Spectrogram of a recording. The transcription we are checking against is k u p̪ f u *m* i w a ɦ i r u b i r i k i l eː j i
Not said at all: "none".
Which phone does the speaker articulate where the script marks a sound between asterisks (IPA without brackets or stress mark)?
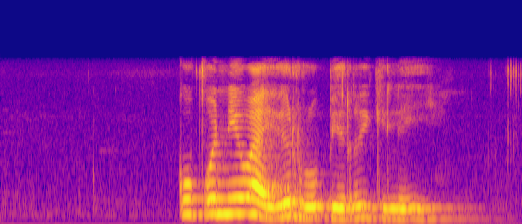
n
